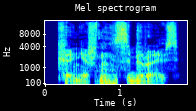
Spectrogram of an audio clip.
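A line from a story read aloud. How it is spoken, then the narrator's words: Chuckling. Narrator (Russian): хохотнул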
